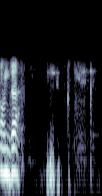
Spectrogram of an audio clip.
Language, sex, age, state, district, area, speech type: Nepali, male, 18-30, West Bengal, Alipurduar, urban, conversation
